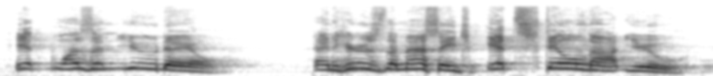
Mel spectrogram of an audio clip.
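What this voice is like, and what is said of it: Raised, loud preaching voice. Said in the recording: “I'm sorry to be raising my voice”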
